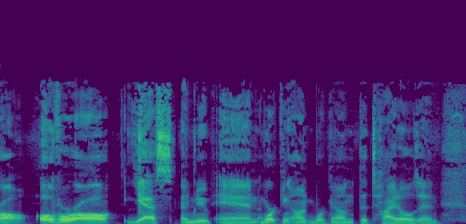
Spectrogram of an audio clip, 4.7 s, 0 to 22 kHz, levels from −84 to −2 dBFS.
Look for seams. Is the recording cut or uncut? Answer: cut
